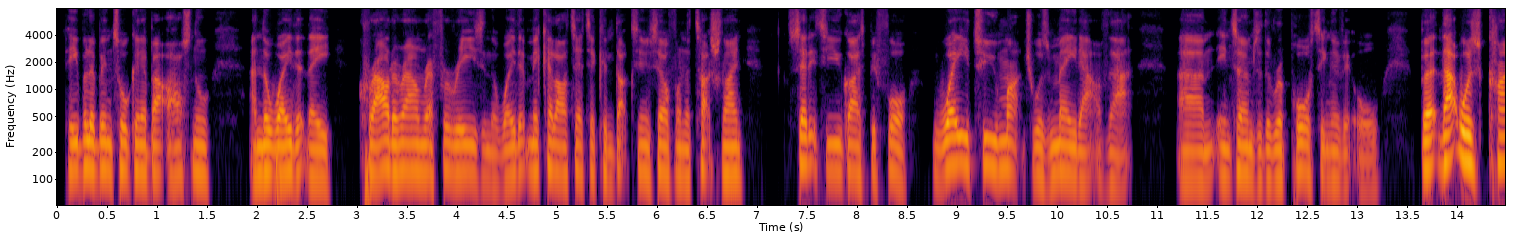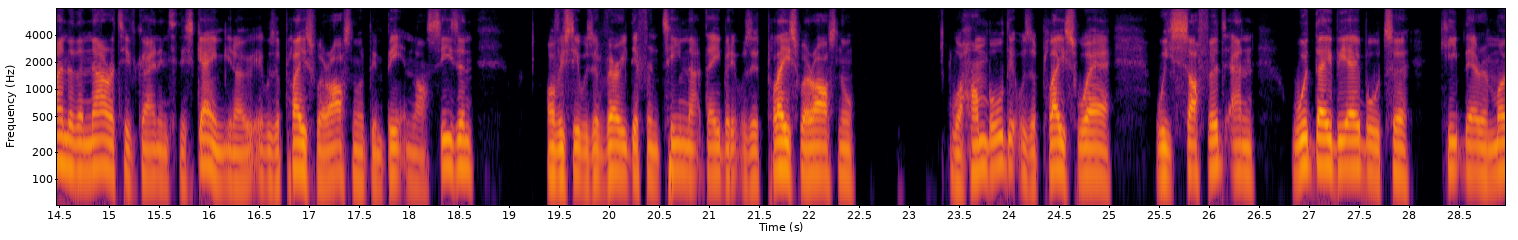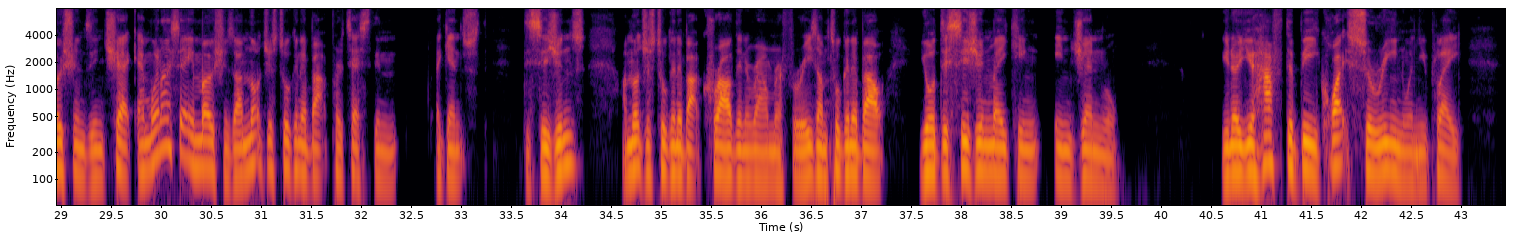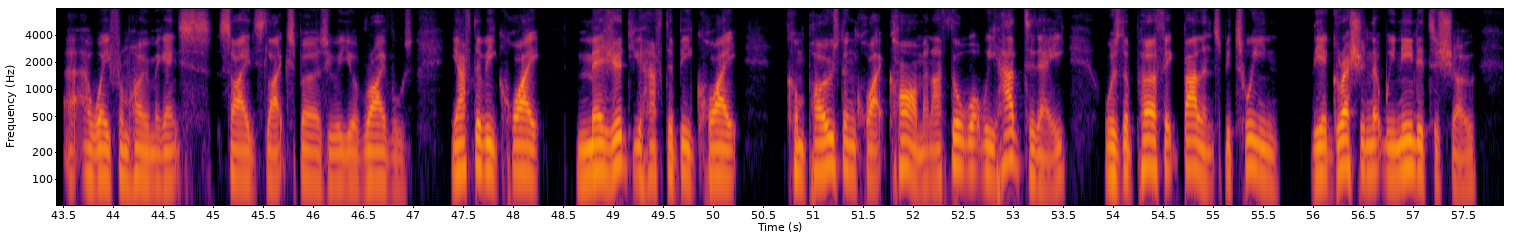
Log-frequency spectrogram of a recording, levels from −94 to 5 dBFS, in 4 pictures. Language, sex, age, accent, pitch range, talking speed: English, male, 20-39, British, 105-125 Hz, 200 wpm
